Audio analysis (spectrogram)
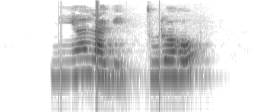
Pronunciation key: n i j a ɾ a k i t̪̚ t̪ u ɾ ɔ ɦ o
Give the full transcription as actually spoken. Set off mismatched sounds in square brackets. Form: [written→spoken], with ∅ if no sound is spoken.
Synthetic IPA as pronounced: n i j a [ɾ→l] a [k→ɡ] i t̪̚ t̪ u ɾ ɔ ɦ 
